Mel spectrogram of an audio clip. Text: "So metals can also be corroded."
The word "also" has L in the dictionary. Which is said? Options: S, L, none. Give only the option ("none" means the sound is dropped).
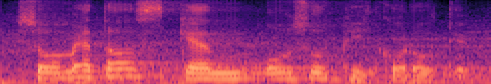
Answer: none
